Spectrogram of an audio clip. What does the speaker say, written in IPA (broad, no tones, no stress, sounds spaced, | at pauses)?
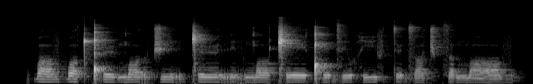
ɓ ɒː v ɓ ɔ t ǃʰ øː ŋ͡m ɔː r t͡ʃ iː r ǀ øː r i r ŋ͡m ɔː ǁ eː ǃʰ e d͡z i u̯ h iː f t ø d͡z ɒː t͡ʃ t͡s ʌ ŋ͡m ɒː v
